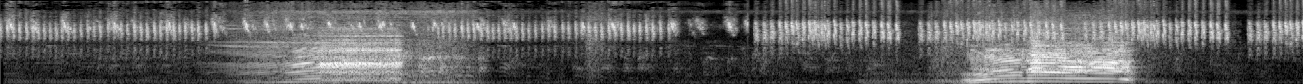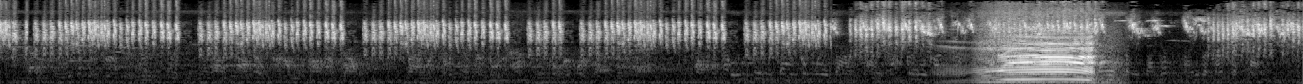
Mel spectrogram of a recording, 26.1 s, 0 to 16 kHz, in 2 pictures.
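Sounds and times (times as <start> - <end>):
calf mooing: 2.1 - 4.8, 9.6 - 11.6, 22.4 - 24.2.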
